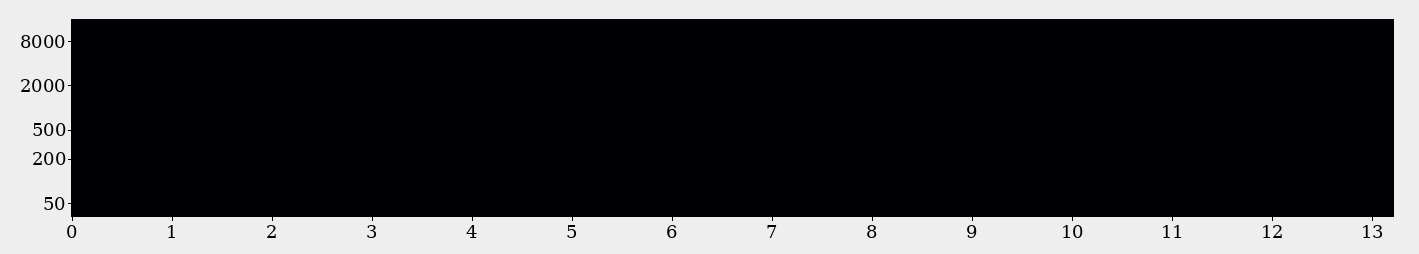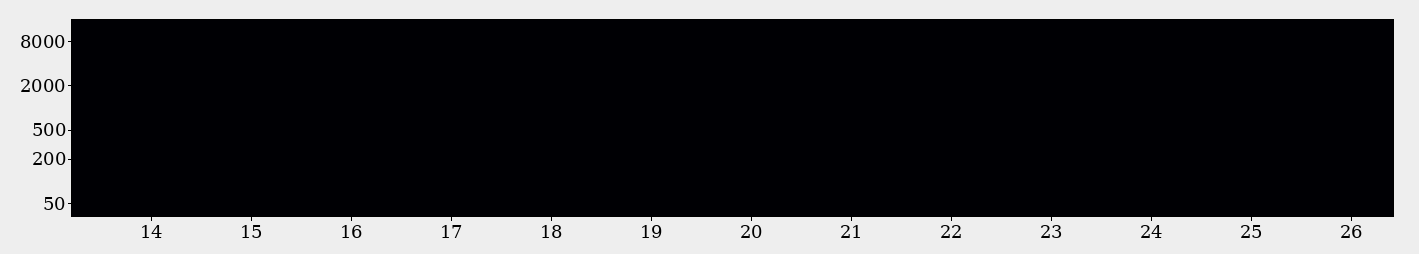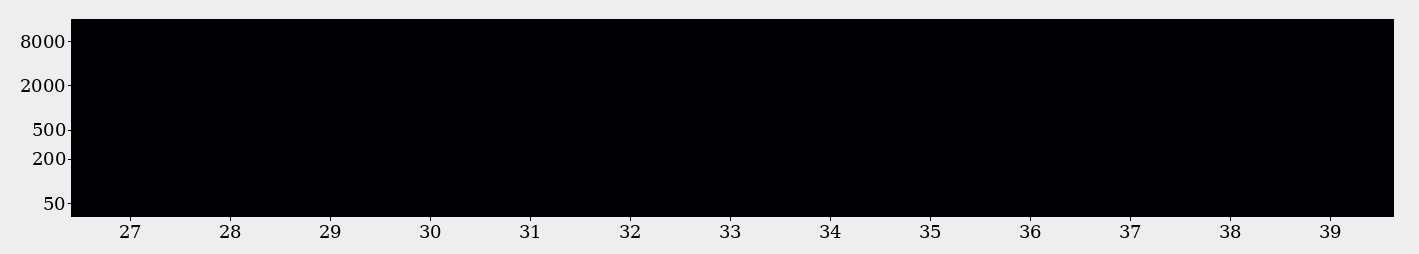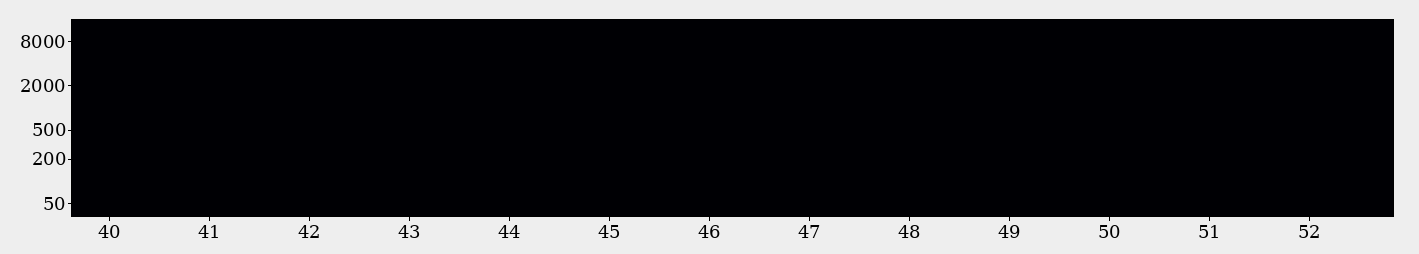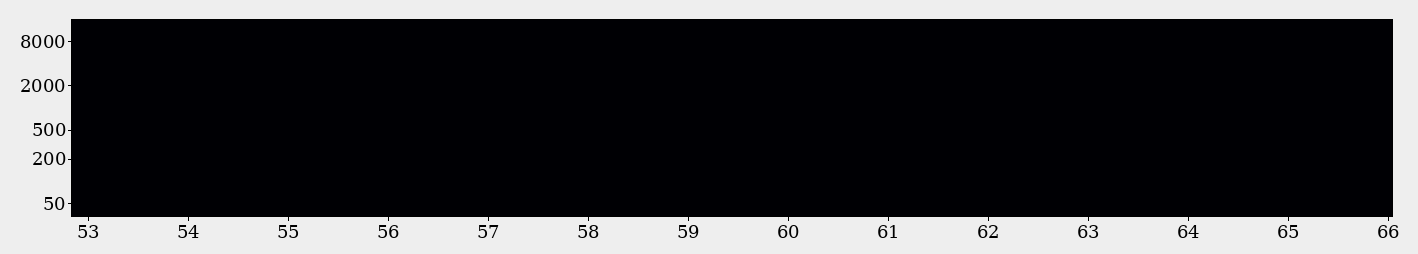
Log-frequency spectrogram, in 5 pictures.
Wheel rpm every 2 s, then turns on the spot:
0, 0, 0, 0, 0, 20, 20, 20, 10, 80, 20, 10, 0, 0, 0, 0, 0, 0, 0, 0, 0, 0, 0, 0, 0, 0, 0, 0, 0, 0, 0, 0, 0.
12-16 20-24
